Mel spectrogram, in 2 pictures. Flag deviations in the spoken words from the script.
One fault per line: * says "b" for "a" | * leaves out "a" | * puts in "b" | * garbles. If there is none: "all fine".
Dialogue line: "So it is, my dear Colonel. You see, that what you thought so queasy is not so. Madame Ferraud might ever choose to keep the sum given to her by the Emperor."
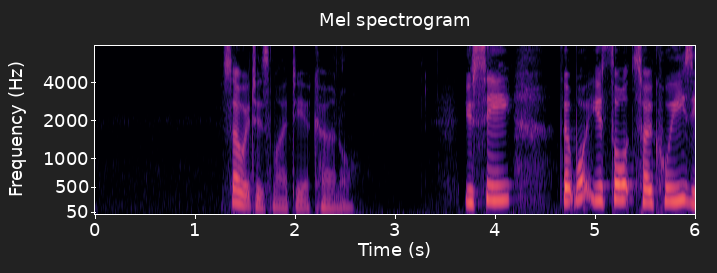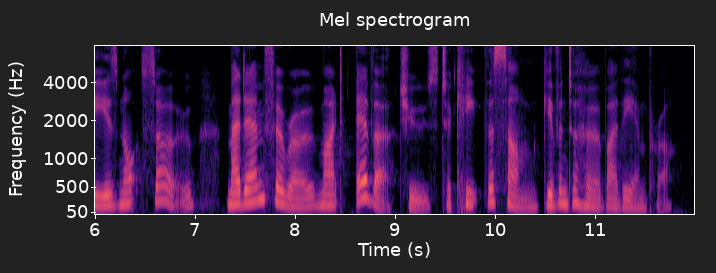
all fine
